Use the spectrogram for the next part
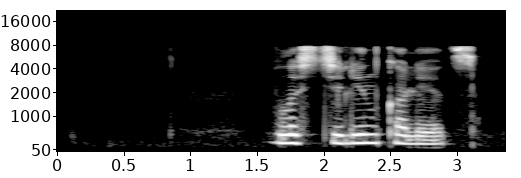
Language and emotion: Russian, neutral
